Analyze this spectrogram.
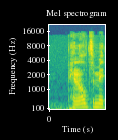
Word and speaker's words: penultimate: the the pen how do you say that penultimate penultimate season of game that's how you say it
